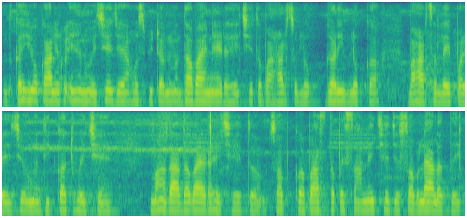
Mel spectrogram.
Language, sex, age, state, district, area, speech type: Maithili, female, 18-30, Bihar, Saharsa, rural, spontaneous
